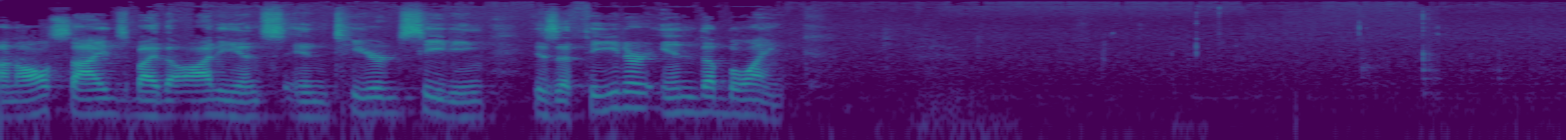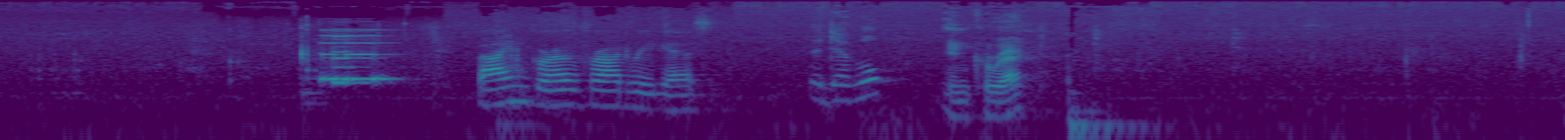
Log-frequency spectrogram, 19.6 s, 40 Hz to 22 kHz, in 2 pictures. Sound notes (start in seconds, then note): 11.8 bell dinging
